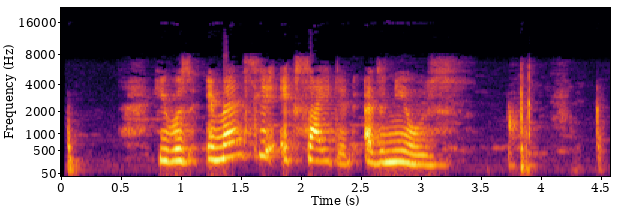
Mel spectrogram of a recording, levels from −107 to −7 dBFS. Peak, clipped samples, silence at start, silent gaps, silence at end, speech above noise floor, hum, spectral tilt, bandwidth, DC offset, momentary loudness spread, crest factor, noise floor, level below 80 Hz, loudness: 0 dBFS; under 0.1%; 0.05 s; none; 0.1 s; 35 dB; none; -5.5 dB/octave; 7.8 kHz; under 0.1%; 22 LU; 18 dB; -50 dBFS; -58 dBFS; -16 LUFS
